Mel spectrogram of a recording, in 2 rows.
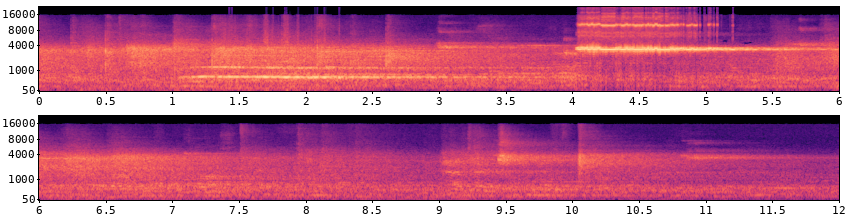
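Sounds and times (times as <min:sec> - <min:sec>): people shouting: 0:01.0 - 0:03.5
referee's whistle blast: 0:04.0 - 0:05.8.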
